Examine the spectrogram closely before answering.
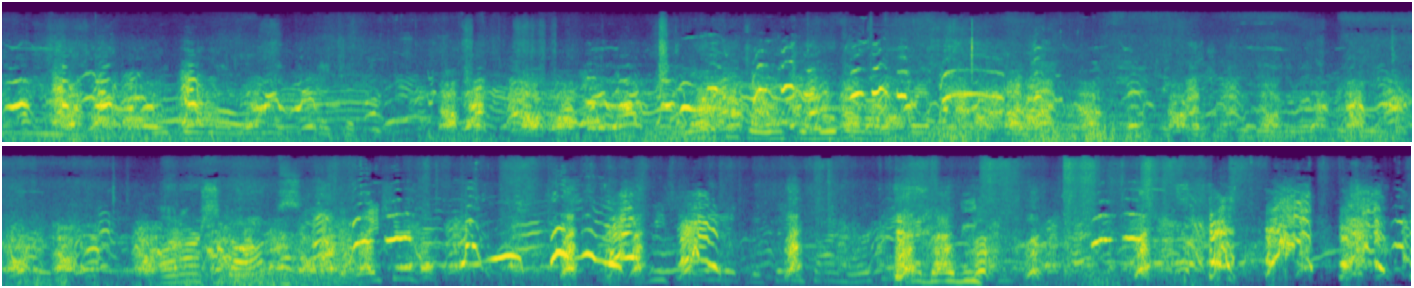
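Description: Many dogs howl and yelp excitedly all around, outdoors.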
